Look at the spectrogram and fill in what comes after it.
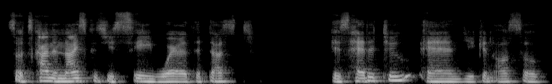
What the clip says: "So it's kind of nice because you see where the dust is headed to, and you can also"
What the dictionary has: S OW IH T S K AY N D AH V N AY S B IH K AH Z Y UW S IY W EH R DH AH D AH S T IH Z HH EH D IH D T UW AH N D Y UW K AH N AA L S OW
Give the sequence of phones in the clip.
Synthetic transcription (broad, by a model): S OW IH T S K AY N D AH N AY S K AH Z Y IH S IY W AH R DH AH D AH S T IH Z HH EH D IH D T UW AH N Y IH K AH N AA L S OW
